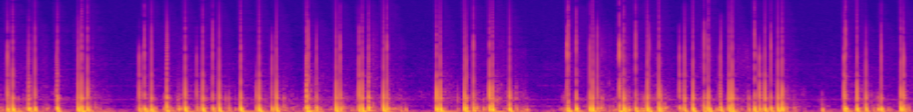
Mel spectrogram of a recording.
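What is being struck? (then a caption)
Small cylindrical case covered in pebbled leather. Fingertips and medium-length nails tap on a small cylindrical black case with a pebbled leather (likely faux leather) covering, probably hollow and hard-shelled, lying on carpet. The taps come in quick, irregular bursts separated by short pauses. Each is a short, dry, low thud with a sharp click and almost no ring.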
